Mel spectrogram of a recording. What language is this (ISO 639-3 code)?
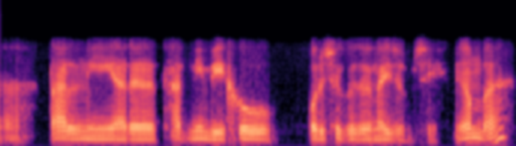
brx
